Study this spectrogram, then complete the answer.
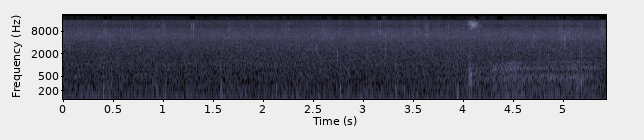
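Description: Steady rain falling in the video game Morrowind, a continuous hiss of drops on surfaces with no voices, holding even throughout with a brief brighter patter near the end.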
